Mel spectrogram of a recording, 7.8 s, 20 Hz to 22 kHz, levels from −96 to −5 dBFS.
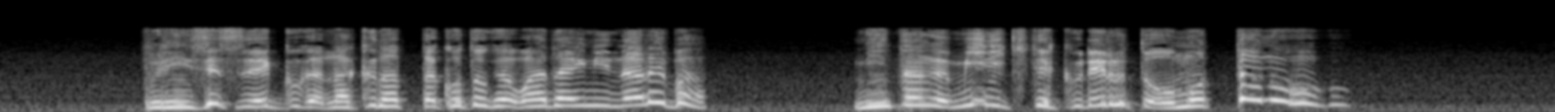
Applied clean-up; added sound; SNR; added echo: none; none; none; none.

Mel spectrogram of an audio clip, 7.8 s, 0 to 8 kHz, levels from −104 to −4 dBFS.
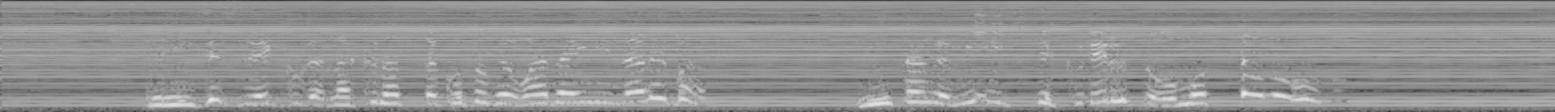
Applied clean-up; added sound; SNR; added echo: none; Domestic sounds, home sounds; 1 dB; none.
